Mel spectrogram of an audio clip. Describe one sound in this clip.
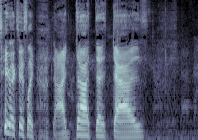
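A man laughs loudly in a gravelly cartoon voice.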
